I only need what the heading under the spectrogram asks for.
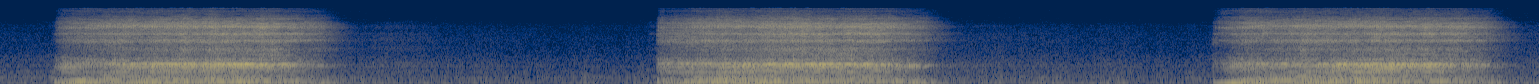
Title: Bhai Dusro Ka Bhai Khayal rkhle kharrrte #snoring #problem #follow #painful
